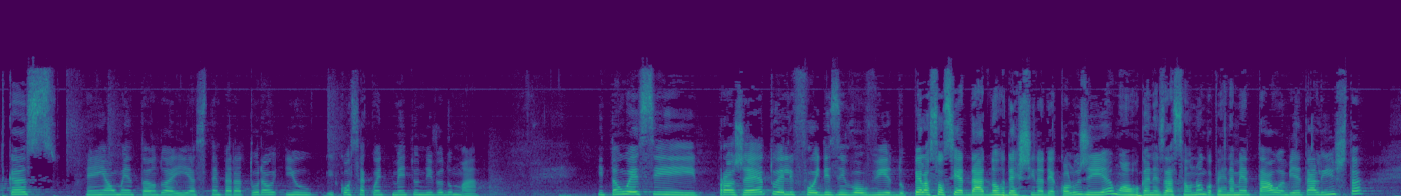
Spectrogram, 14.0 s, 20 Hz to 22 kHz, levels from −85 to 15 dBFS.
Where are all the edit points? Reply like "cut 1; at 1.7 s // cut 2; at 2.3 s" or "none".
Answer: cut 1; at 9.5 s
